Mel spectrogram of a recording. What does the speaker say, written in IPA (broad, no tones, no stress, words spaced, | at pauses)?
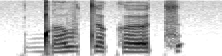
ɡ͡ǃɐvtœk œt͡s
